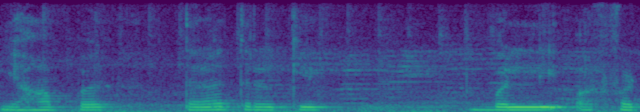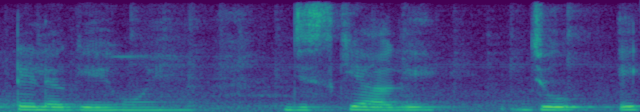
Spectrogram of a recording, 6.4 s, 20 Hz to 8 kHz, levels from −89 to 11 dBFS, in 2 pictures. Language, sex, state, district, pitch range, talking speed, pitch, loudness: Hindi, female, Uttar Pradesh, Budaun, 195-205 Hz, 150 wpm, 200 Hz, -25 LUFS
